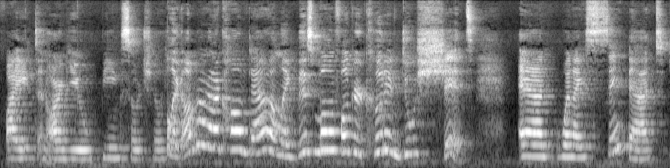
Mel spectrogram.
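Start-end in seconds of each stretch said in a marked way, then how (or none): 2.0-5.9 higher, indignant protest; heated refusal. Retold or imitated. Refusing the friend's plea to calm down, heated. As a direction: refuse hotly, pitch jumping up.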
